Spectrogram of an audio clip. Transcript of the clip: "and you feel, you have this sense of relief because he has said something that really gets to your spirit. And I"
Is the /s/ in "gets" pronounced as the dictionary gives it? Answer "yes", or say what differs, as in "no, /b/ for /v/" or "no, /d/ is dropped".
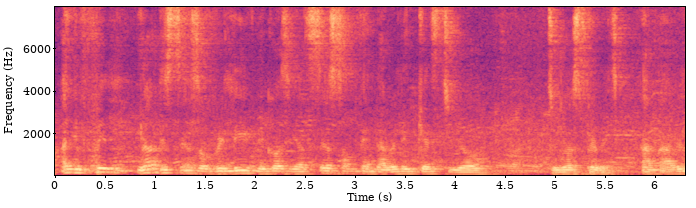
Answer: yes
